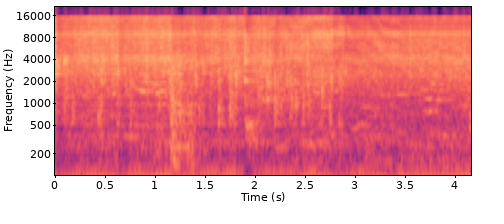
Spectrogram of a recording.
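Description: Potato and snake gourd, seasoned with turmeric, chilli, coriander, cumin and salt, sizzle loudly in a frying pan while a utensil stirs and scrapes in irregular strokes, with no one speaking.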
